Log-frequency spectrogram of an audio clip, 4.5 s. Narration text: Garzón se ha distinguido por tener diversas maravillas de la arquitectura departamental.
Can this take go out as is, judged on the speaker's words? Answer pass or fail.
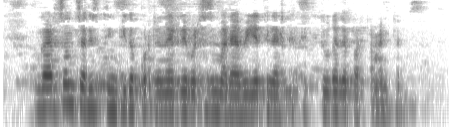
pass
